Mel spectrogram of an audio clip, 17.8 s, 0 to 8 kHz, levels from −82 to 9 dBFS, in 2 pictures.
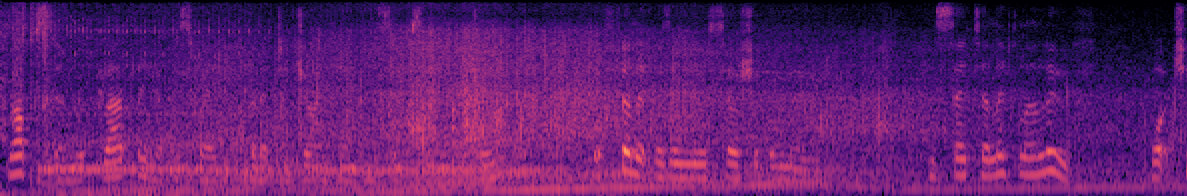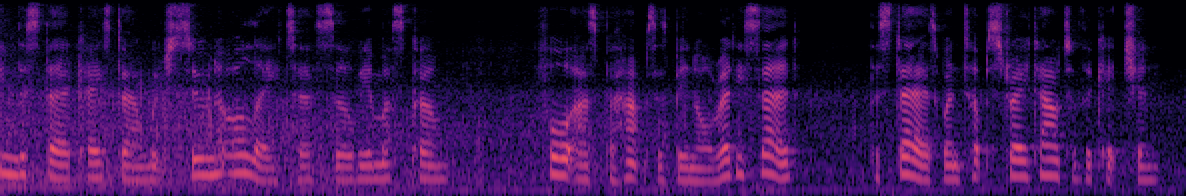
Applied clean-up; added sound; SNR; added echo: none; Engine starting; 3 dB; none.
